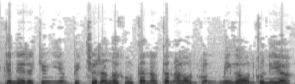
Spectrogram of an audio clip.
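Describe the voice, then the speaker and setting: A man's voice: extremely high pitch, level tone, moderate pace, lo-fi sound, a little hiss or hum. A man voicing an earnest eleven-year-old boy. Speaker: narrator and main character. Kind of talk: radio drama narration and acting.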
